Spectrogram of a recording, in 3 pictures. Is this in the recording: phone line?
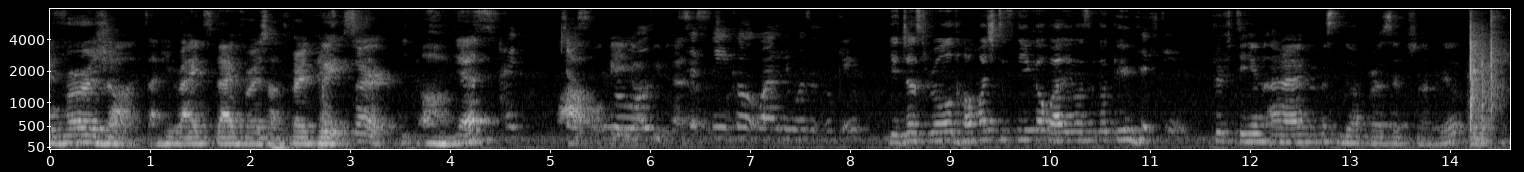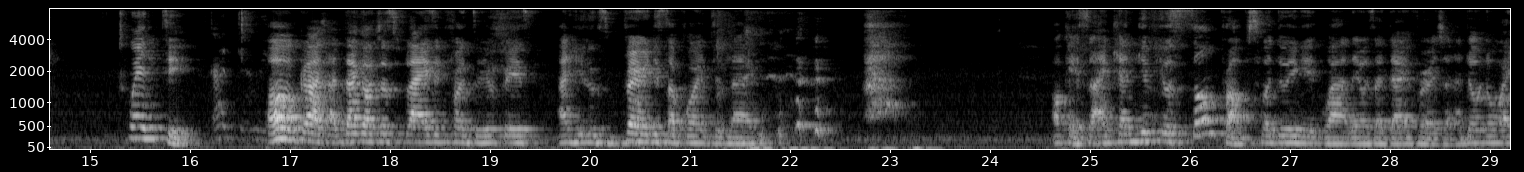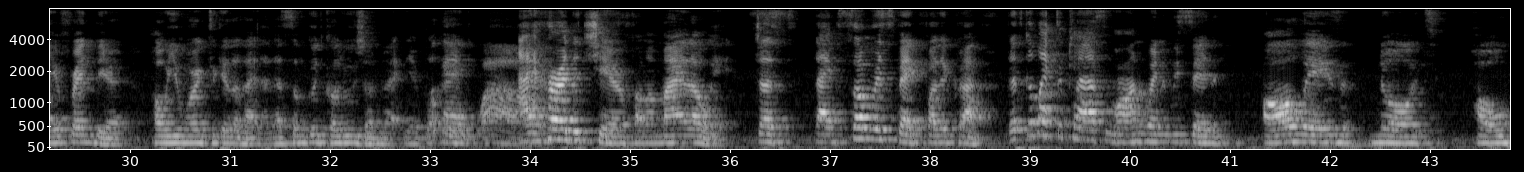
no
